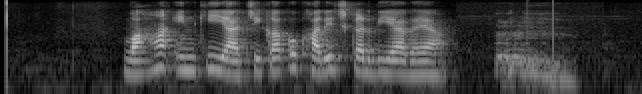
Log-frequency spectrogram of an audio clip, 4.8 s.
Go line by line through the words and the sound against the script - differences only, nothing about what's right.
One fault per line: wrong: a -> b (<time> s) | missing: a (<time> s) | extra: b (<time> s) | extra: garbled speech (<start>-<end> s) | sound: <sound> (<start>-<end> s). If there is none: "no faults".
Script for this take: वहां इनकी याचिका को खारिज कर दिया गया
sound: throat clearing (3.7-4.4 s)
